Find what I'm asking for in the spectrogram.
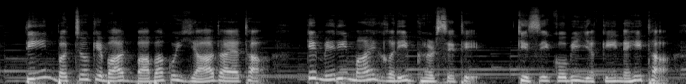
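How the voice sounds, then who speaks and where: Man, storyteller, dramatic reading, slightly high voice, soft music underneath. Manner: dramatic, reads all the characters' lines in his own voice. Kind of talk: scripted story narration.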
